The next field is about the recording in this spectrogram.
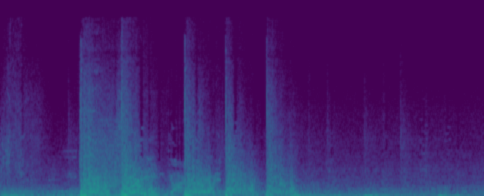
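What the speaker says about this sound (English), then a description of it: "Shoot him!" Gunfire from the video game Alan Wake: a burst of several sharp, loud shots in quick succession over a steady ambient background, with a few more scattered shots trailing off.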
